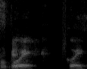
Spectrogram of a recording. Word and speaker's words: KOAK: So we pronounce it as KOAK Education.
